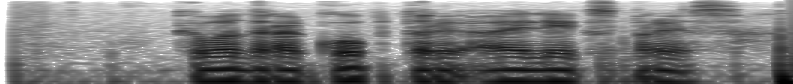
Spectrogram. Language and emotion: Russian, neutral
